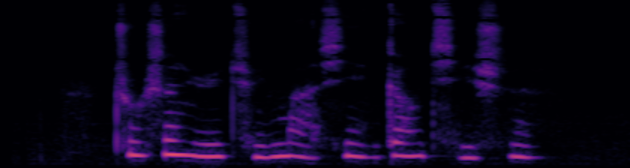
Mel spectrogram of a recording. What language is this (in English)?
Chinese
